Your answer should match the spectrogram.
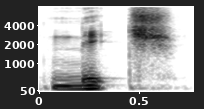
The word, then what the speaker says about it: niche: not all of them say Niche instead of niche that's wrong just wrong straight up wrong that's not even like just a word pronunciation that's just I think it's an americanism they say Niche and not Niche it's a bit offensive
